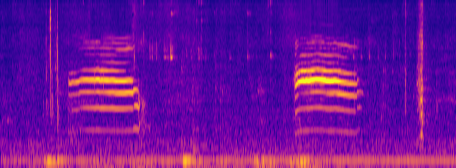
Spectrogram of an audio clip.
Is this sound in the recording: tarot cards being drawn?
no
